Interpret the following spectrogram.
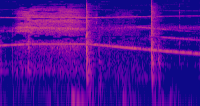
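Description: Plastic toys being handled, with two sharp clicks about a second and a second and a half in, under a faint, thin whistle-like tone that slowly falls in pitch.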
